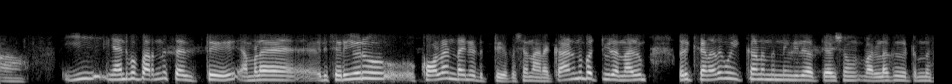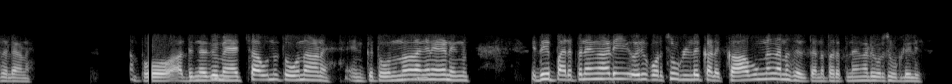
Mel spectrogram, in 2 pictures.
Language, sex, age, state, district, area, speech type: Malayalam, male, 30-45, Kerala, Malappuram, rural, conversation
